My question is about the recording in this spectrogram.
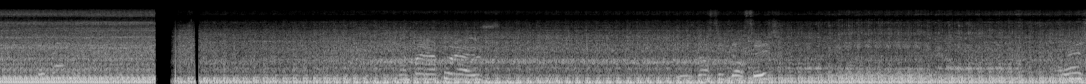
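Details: Honda VFR800 VTEC V4 after timing and valve work, warmed up before throttle body synchronization: steady low idle pulsing about three times a second, slightly uneven but settling; throttle bodies badly out of sync and still need synchronizing.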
